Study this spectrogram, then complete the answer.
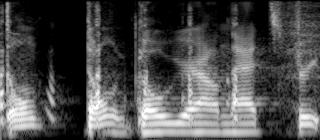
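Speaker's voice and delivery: attempted New York accent. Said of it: "I'm trying to get a New York accent".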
